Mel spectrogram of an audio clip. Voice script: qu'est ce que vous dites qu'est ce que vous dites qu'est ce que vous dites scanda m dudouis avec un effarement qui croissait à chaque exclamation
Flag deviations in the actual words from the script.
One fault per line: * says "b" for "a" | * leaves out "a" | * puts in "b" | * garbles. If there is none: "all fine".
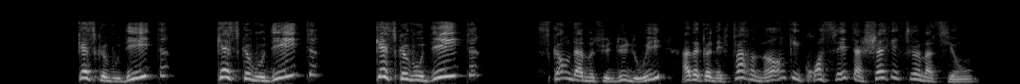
all fine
